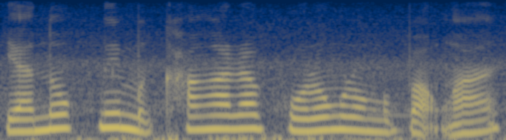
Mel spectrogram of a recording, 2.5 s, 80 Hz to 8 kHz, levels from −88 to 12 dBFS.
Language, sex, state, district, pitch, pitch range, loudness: Garo, female, Meghalaya, South Garo Hills, 230 Hz, 210-250 Hz, -14 LUFS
